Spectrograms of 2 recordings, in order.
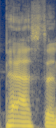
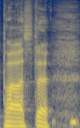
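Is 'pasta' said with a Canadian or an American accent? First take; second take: Canadian; American. First: It is said with a Canadian accent. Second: It is said with an American accent.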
